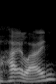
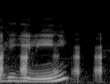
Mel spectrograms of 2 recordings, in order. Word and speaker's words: Highline: te elogiar a pronúncia você acertou Highline que muitas vezes virou rigline outra coisa difícil todo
